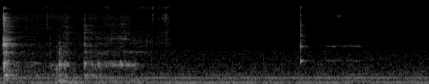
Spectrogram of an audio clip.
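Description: Kitchenware clinking: a sharp clink right at the start, a few lighter ringing clinks about half a second to a second in, and one more tap about three seconds in, over a faint steady hum.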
